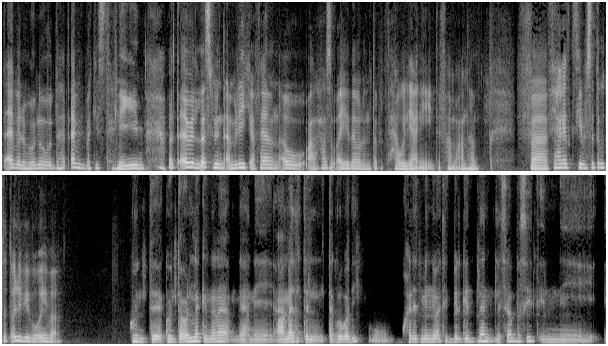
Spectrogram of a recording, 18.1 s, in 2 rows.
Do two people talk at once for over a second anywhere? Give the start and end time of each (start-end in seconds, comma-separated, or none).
none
